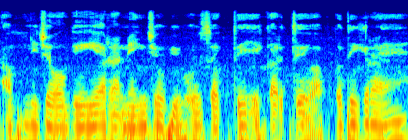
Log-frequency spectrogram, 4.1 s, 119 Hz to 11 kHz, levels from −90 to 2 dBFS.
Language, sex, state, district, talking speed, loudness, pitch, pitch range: Hindi, male, Uttar Pradesh, Hamirpur, 235 wpm, -24 LUFS, 95 Hz, 90-95 Hz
